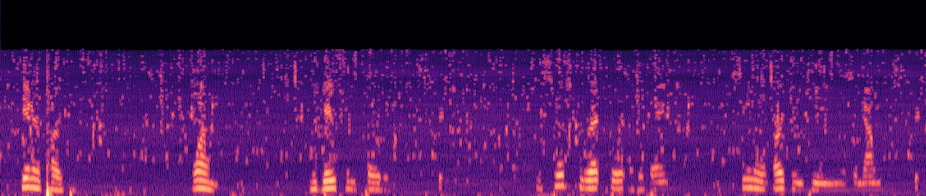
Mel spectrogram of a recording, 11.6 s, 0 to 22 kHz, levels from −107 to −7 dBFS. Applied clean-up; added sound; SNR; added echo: classical method spectral subtraction.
